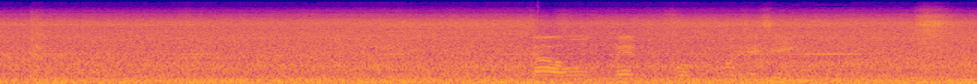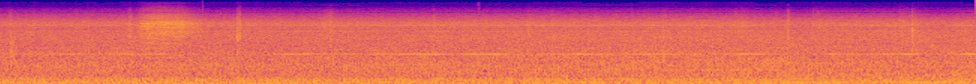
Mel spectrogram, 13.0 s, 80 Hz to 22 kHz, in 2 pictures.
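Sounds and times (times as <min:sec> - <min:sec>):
low hum: 0:00.0 - 0:13.0
mechanical rumble: 0:00.0 - 0:13.0.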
